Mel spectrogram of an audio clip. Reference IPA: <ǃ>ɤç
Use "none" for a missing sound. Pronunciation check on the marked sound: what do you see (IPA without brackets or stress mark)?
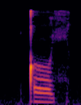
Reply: ǃ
